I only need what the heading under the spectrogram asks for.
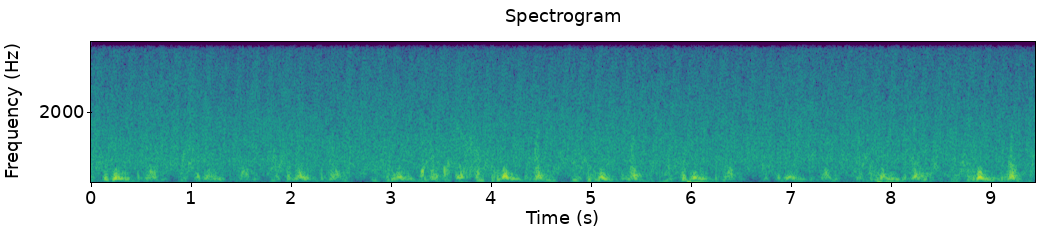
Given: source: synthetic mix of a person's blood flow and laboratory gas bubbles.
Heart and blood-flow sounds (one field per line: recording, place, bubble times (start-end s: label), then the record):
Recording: Doppler ultrasound of blood flow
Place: precordium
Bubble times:
3.26-3.36 s: bubbles
3.49-3.59 s: bubbles
3.63-3.92 s: bubbles
From the record:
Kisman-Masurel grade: 212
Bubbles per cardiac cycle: several, 3 to 8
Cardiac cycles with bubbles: 1 to 10%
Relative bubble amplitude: moderate (0.250 to 0.450)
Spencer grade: 1 (occasional bubble signal discernible with the cardiac motion signal, with majority of cardiac periods free of bubbles)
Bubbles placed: only in the low amplitude regions of the cardiac cycle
